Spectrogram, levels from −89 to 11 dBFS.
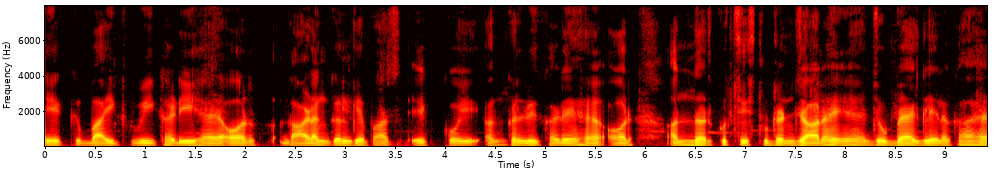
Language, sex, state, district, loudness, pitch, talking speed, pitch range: Hindi, male, Chandigarh, Chandigarh, -20 LUFS, 110 Hz, 180 wpm, 105-110 Hz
